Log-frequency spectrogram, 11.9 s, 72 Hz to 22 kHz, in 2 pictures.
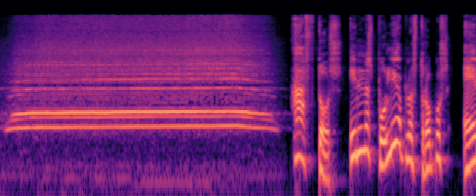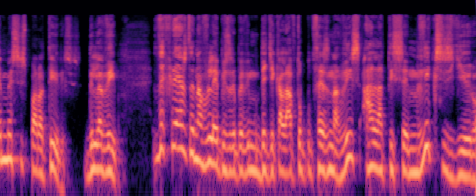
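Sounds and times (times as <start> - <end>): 
train whistle blast: 0.0 - 3.6
speech: 3.7 - 11.8.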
